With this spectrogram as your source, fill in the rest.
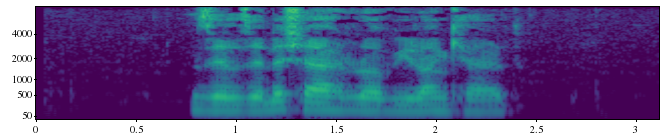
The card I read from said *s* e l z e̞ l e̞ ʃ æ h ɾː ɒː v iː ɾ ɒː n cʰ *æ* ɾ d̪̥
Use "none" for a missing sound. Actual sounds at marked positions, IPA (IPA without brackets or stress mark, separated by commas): z, æ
